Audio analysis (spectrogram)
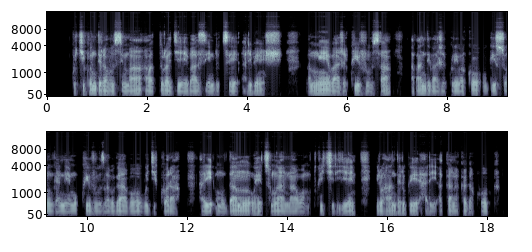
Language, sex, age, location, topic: Kinyarwanda, male, 25-35, Kigali, health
